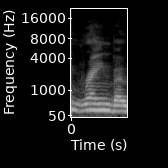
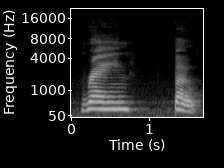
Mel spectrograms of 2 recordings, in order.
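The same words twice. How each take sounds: First: Said in the usual way. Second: Rainbow broken into rain, pause, bow; a clear gap after rain in rainbow; split into syllables. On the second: Shown as a demonstration. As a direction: say rainbow as two separate beats. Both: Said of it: "Rain is gonna be my first syllable".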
